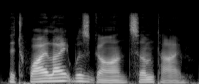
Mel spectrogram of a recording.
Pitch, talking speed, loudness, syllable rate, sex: 110 Hz, 180 wpm, -18 LUFS, 3.9 syllables/s, male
